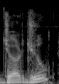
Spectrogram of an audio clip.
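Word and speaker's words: Gheorghiu: Ahí sonaban las voces de Roberto Alagna y Angela Georgiu, o Georgiu, como se pronuncia en rumano, el apellido de esta soprano, que bueno, en el momento en el que grabaron este registro discográfico, pues eran pareja, eran matrimonio.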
